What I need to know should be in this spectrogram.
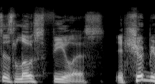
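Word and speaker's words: Los Feliz: Angeles it's pronounced as Los felis it should be pronounced as Los fiz that's how you say it in Spanish but they they call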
